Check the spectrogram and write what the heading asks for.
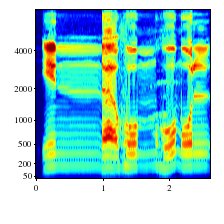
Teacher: bertemu dengan ha maka hukumnya kita hukumi dengan izhar syafawi maka mimnya tidak boleh ditahan gunahnya tidak boleh innahum atau innahum ya langsung saja innahum humul nah seperti itu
